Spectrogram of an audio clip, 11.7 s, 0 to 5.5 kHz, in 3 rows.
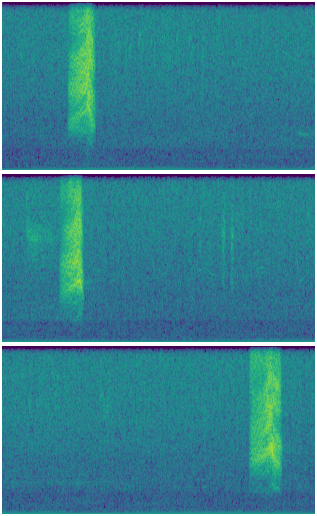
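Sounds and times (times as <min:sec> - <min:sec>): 
Caspian tern calling: 0:00.8 - 0:02.7, 0:03.5 - 0:05.2, 0:06.3 - 0:09.4, 0:10.2 - 0:11.5.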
